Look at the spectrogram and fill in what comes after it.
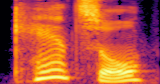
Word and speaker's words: cancel: And since cancel retains the hard K sound at the beginning, we know that that version of the word came in with the Normans.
